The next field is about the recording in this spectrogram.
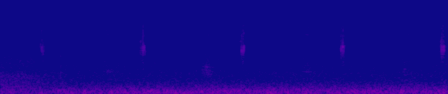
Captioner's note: clock ticking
